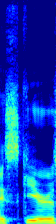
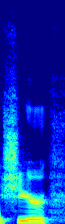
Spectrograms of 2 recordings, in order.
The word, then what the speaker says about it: Scheer: If you spend enough time in the rum world, you've probably heard multiple pronunciations of this name. Some people say Skier, some people say Scheer.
